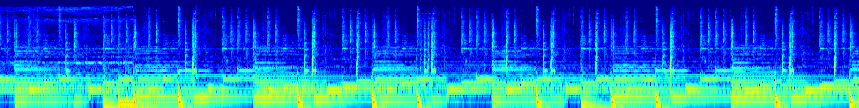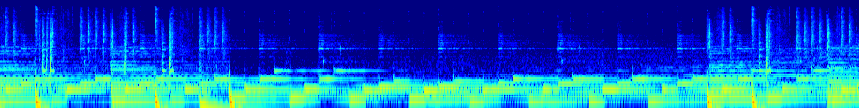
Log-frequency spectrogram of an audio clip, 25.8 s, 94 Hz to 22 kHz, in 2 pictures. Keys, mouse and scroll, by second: 0.7 middle click, 1.7 middle click, 2.3 KP_0, 3.2 ctrl+s, 3.7 click, 4.8 click, 7.6-8.2 drag, 9.6-10.0 drag, 10.3 middle click, 11.0 shift+a, 16.3 BackSpace, 16.4 BackSpace, 19.6 click, 22.0 ctrl+t, 22.5 click, 24.3 click, 25.3 click.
